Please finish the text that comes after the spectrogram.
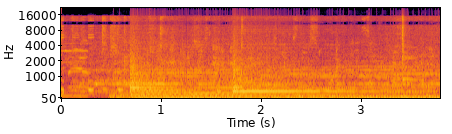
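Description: A blue truck carrying a burial team's leader drives close by, its engine droning loud and steady, rising in pitch as it pulls away, with a voice heard over it.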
